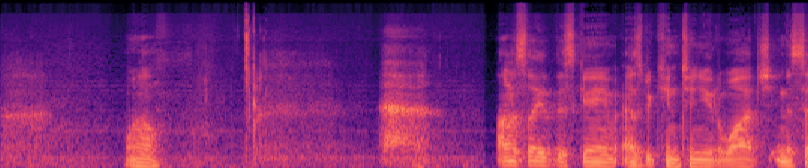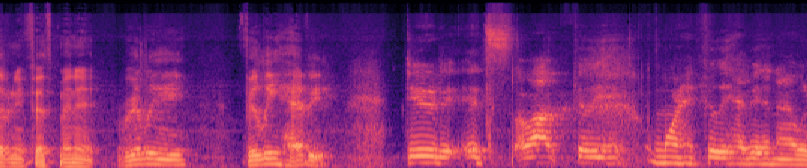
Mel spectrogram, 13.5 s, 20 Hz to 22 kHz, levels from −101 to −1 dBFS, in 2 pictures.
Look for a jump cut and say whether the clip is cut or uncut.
cut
